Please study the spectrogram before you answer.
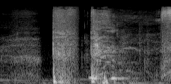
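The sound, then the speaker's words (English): Someone breathes hard straight into a phone microphone, and three harsh, distorted gusts of air cut through a low steady background. “No, I just breathed into the phone and I just like forgot how to breathe.”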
